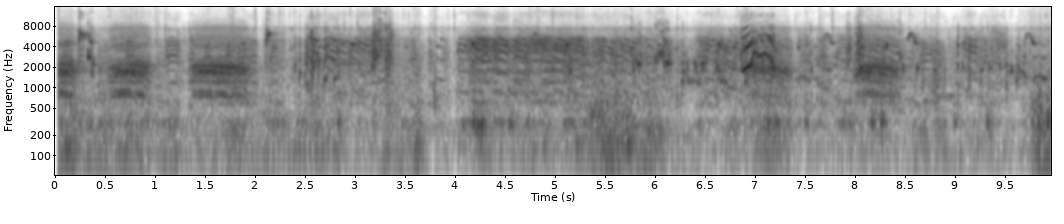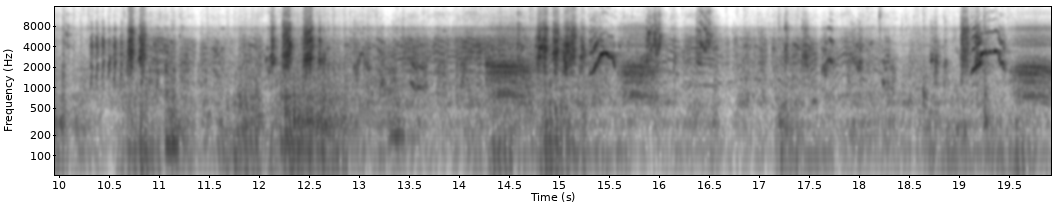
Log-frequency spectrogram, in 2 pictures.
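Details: A colony of budgerigars eating green food chatters continuously with rapid, scratchy warbles and sharp chirps.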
